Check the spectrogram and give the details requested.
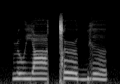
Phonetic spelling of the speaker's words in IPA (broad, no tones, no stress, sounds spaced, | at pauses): ɳ u j ɑ ǀ ə˞ bʲ ə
